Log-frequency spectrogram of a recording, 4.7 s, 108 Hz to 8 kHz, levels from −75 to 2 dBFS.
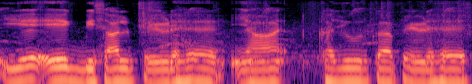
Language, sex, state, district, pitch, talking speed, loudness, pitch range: Hindi, male, Bihar, Jamui, 120 Hz, 125 wpm, -17 LUFS, 115-120 Hz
